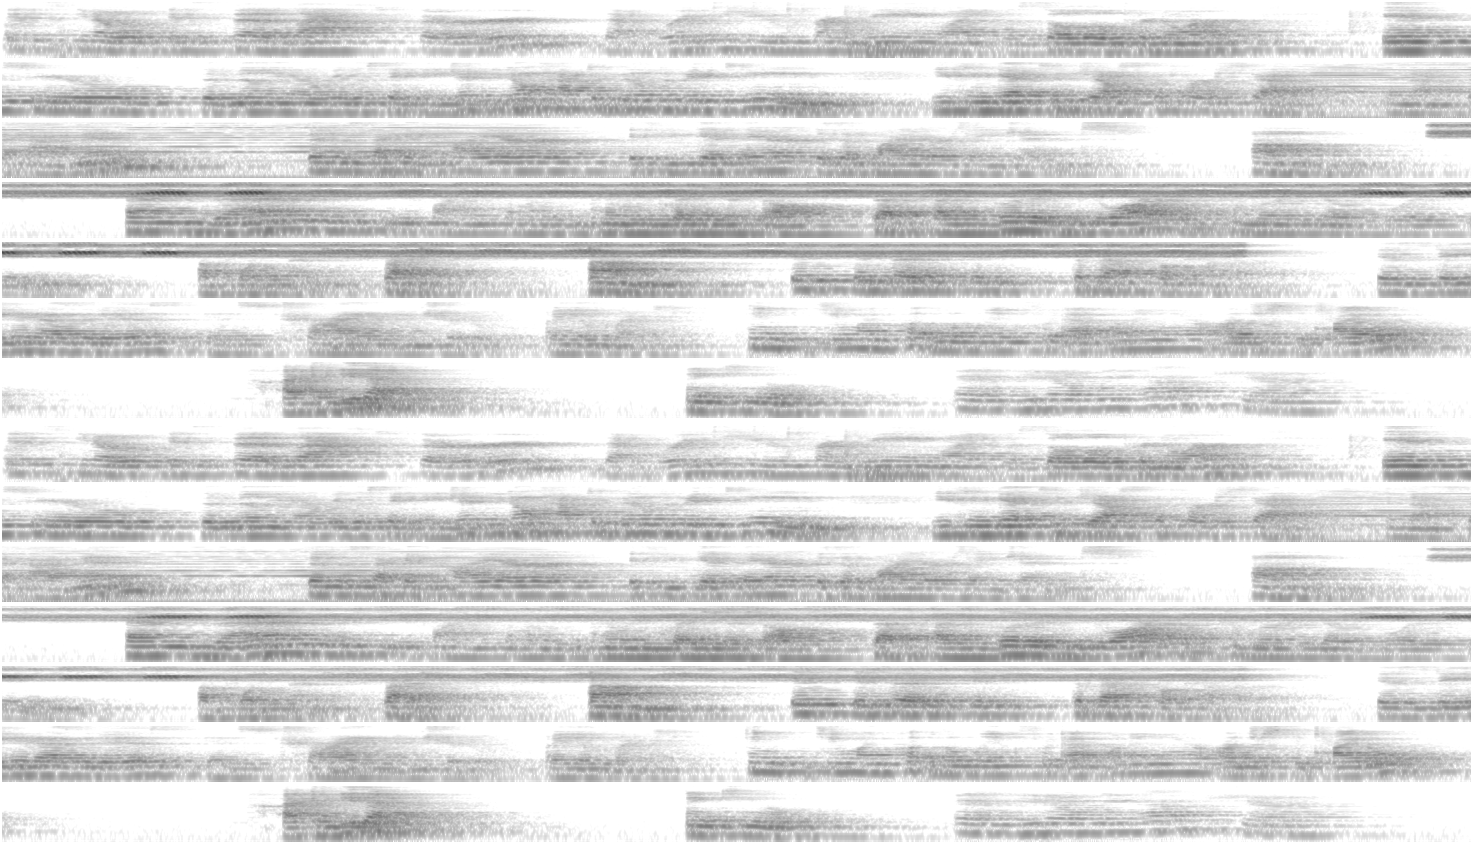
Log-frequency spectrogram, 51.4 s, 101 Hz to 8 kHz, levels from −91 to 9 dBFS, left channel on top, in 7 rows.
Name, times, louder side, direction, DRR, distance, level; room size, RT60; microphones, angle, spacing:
voice 1, 0.0-1.7 2.1-2.7 3.0-6.1 6.9-8.0 8.3-13.8 14.3-15.4 16.2-17.6 17.8-20.3 20.9-21.4 22.6-29.6 30.4-31.8 32.3-32.7 33.3-34.3 34.7-35.7 36.3-39.2 39.4-40.1 45.3-46.0, equal, 5° left, -12 dB, 4.6 m, -48 dB
sound 1, 13.7-19.1, equal, 45° left, 1.8 m, -57 dB
sound 2, 21.8-35.6, left 9 dB, 75° left, 0.6 m, -33 dB
voice 2, 40.4-43.8 47.5-48.1, left 1 dB, 75° right, 1 dB, 3.7 m, -50 dB
voice 3, 48.8-50.5, right 1 dB, 20° right, -9 dB, 4.8 m, -57 dB
15.0 x 6.1 x 6.5 m, 1.1 s
head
